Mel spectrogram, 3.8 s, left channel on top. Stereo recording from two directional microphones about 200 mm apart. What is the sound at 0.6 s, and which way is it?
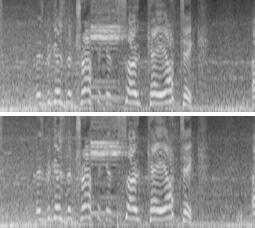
Speech, centre (ahead or behind).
